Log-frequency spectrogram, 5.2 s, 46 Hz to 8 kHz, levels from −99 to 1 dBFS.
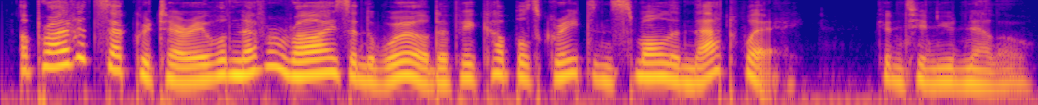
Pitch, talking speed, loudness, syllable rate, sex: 185 Hz, 230 wpm, -16 LUFS, 6.4 syllables/s, female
